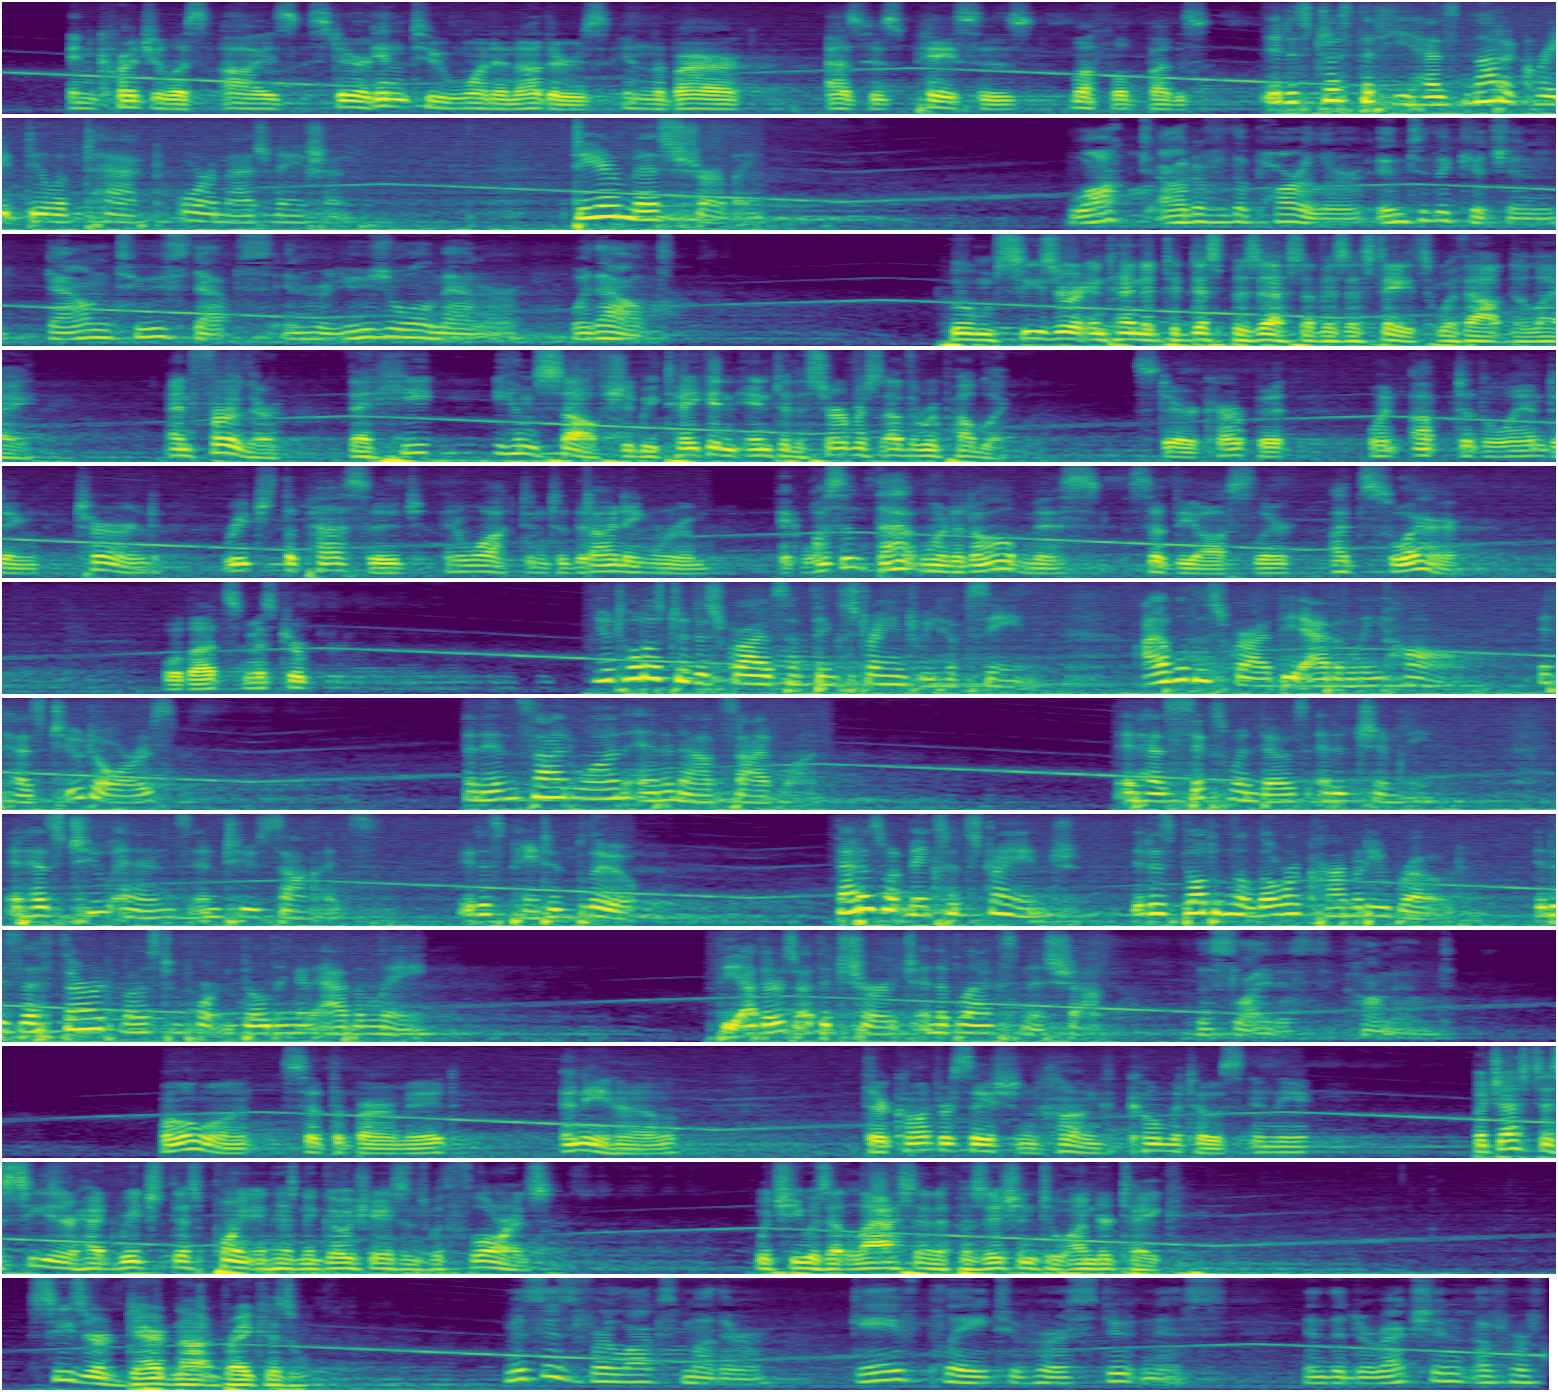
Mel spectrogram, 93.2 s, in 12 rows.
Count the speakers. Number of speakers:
4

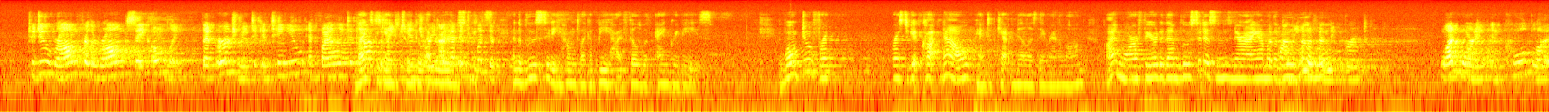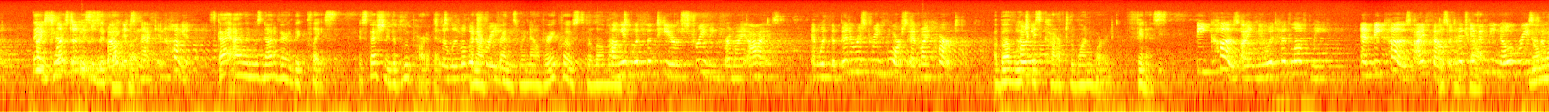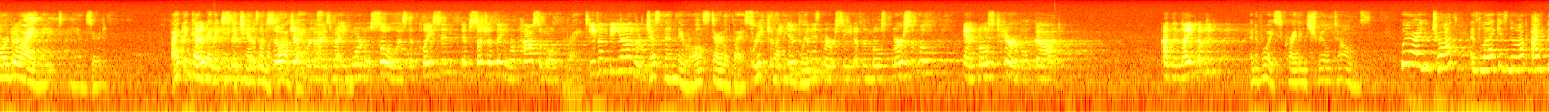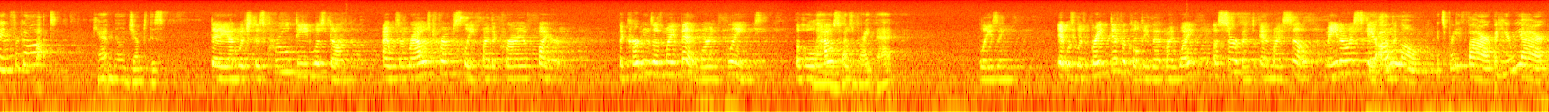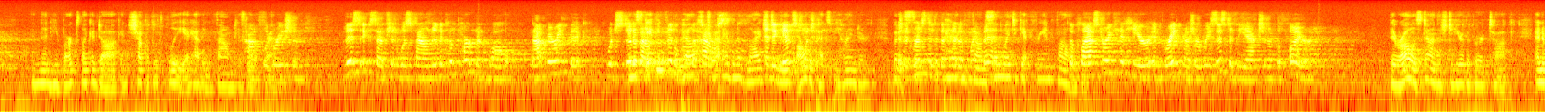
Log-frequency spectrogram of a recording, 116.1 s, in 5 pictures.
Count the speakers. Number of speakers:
2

